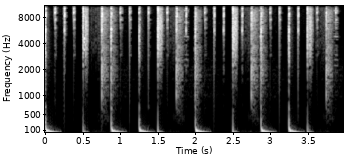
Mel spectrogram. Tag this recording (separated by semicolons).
beats; drum; free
